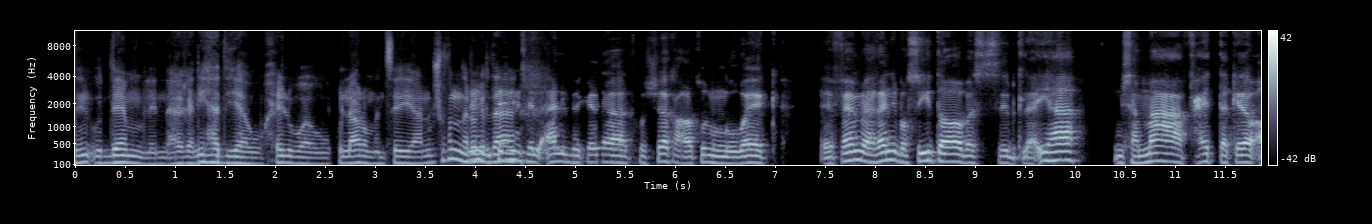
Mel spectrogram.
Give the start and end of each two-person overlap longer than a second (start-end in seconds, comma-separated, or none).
none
